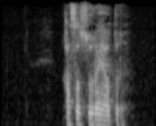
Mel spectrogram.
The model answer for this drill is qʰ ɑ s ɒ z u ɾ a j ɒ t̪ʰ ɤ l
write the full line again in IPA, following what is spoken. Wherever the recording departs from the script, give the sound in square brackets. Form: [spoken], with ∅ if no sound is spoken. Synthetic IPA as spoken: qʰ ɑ s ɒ [s] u ɾ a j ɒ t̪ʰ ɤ [ɾ]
